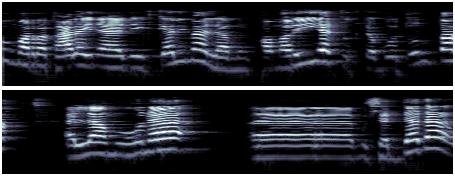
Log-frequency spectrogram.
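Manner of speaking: ordinary talk, nothing marked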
